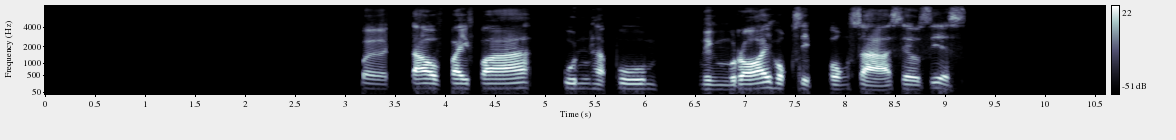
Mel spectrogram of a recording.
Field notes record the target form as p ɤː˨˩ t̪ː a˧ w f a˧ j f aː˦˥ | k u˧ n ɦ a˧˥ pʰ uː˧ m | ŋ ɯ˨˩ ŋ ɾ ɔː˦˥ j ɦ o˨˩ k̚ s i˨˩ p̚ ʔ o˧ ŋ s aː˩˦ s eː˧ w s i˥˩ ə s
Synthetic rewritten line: p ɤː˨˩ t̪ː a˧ w f a˧ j f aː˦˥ | ʔ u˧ n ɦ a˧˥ pʰ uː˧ m | n ɯ˨˩ ŋ ɾ ɔː˦˥ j ɦ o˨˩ k̚ s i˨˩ p̚ ʔ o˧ ŋ s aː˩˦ s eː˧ w s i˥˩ ə s

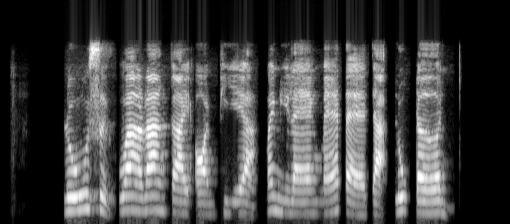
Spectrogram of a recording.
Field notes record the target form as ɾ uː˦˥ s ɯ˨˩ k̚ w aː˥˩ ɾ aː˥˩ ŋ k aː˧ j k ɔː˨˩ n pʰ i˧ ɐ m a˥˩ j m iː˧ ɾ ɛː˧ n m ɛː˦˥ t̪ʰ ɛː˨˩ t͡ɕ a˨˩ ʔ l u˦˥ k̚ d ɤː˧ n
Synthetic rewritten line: ɾ uː˦˥ s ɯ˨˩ k̚ w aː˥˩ ɾ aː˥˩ ŋ k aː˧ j ʔ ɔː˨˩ n pʰ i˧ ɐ m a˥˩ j m iː˧ ɾ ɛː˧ ŋ m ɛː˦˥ t̪ ɛː˨˩ t͡ɕ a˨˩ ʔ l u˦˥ k̚ d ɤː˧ n

